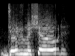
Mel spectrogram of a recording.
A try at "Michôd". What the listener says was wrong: Michôd. You don't pronounce the D on the end.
